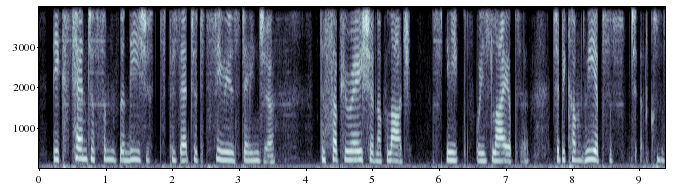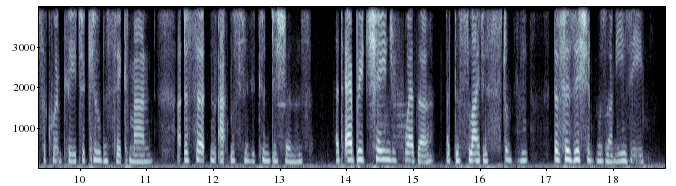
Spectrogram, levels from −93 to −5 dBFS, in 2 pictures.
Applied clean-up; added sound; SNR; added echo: neural diffusion model UNIVERSE++.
